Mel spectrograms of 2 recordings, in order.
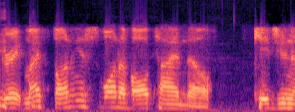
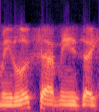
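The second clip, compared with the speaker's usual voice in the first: usual speaking voice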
